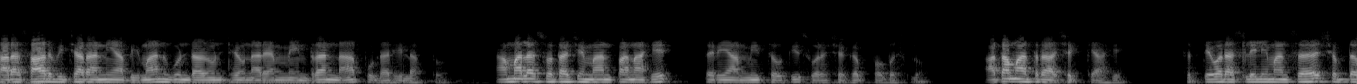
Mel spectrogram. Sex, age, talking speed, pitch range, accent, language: male, 40-59, 115 wpm, 95-110 Hz, native, Marathi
